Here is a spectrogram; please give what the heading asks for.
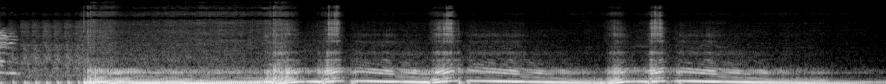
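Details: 1993 Mitsubishi Lancer MR MIVEC, first start in over 15 years, run off a van's battery because it has none. Crisp, even revs climbing and dropping cleanly with a steady idle between blips and no knocks or rattles: healthy engine.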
